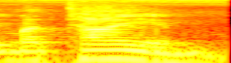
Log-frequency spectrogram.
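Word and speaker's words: מאתיים: am ending i this is the dual form so this is how you say 200 right you don't say lakshmi or stay um you say matayam right it's two of mayas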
